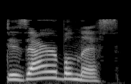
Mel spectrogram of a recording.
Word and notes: desirableness: British English

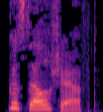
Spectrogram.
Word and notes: gesellschaft: British English

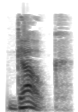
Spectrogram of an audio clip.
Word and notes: gowk: British English

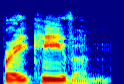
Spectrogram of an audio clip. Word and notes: breakeven: British English

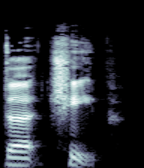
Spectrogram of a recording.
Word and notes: dirt cheap: British English

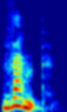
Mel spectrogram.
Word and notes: vamp: British English

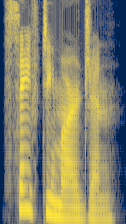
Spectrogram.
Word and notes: safety margin: American English

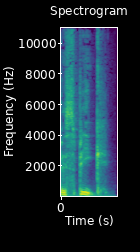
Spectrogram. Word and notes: bespeak: British English

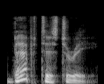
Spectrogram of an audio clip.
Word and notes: baptistery: British English

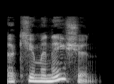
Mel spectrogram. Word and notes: acumination: British English

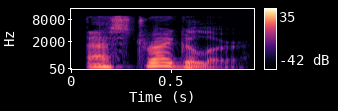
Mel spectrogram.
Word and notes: astragalar: British English

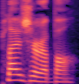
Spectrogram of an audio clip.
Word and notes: pleasurable: American English

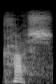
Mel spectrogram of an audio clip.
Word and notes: cuss: American English

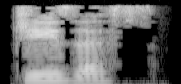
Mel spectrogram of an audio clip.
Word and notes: Jesus: British English

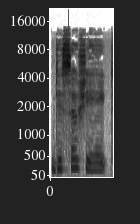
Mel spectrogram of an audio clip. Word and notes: dissociate: American English

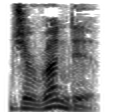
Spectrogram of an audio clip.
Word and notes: gerundive: British English

